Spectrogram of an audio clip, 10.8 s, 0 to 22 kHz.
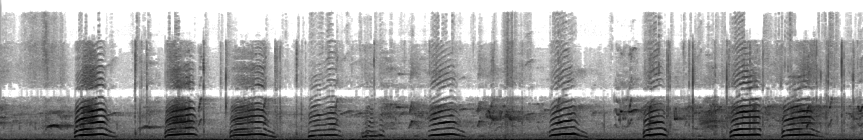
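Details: Juvenile Australian magpie of about 4-5 months, fed rolled oats and wombaroo by its mother, repeats harsh arched harmonic begging squawks roughly once a second, rising then falling, over a low hum.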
